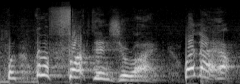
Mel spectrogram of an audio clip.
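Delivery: angry, high-pitched outburst; going off. Retold or imitated. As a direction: suddenly blow up at the boy. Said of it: "He starts going off".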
